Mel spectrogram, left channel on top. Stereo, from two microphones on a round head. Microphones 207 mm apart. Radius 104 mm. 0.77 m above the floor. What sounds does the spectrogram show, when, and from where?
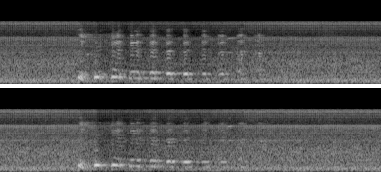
0.8 s laughter: 5° left (ahead or behind), 1.1 m; by 2.7 s 60° left (ahead or behind), 1.3 m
